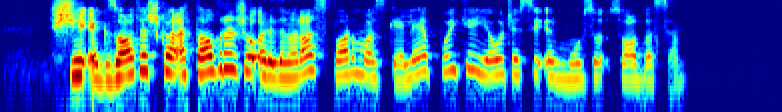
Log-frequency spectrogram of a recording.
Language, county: Lithuanian, Vilnius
